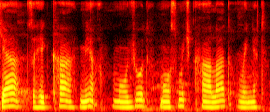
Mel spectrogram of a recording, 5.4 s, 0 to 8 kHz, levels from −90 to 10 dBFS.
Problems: none marked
